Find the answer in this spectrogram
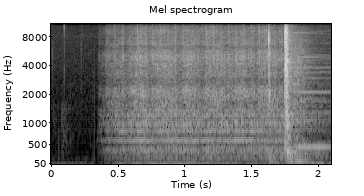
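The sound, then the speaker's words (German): A short burst of mechanical clattering from a cassette tape deck, a steady whirring rattle ending in a sharp plastic click as the tape is flipped and reinserted, fairly loud. “Wer muss denn heute die Kassette umdrehen?”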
